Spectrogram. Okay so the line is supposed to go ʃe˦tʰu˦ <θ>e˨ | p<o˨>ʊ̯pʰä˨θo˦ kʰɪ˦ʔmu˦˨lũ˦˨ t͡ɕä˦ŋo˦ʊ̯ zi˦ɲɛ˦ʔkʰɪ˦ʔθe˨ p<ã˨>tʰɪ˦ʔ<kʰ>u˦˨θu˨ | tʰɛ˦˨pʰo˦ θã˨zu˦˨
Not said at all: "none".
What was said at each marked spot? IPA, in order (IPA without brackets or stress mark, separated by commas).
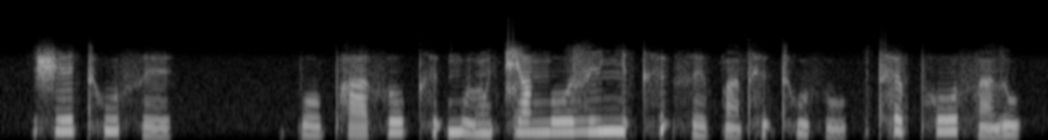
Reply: θ, o˨, ã˨, tʰ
